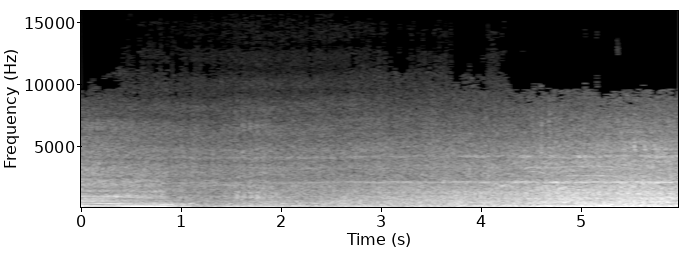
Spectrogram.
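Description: Muddy water splashes and sprays as a vehicle plows through it.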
